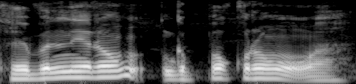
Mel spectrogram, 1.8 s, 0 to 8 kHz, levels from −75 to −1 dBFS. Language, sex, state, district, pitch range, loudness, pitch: Garo, male, Meghalaya, North Garo Hills, 115-150 Hz, -14 LUFS, 140 Hz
